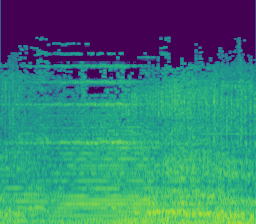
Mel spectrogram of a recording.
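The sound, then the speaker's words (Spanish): An enormous saber-toothed tiger roars loudly, a deep sustained growling roar that swells over a couple of seconds with no voices present. “El enorme tigre sable está tras ellos.”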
